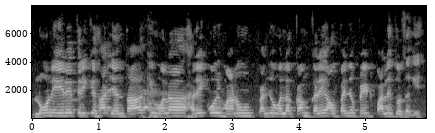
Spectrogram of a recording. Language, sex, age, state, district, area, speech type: Sindhi, male, 60+, Delhi, South Delhi, urban, spontaneous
